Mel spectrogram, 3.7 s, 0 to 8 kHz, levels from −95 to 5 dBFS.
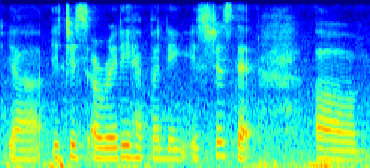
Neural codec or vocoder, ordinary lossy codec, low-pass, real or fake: none; none; 7.2 kHz; real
